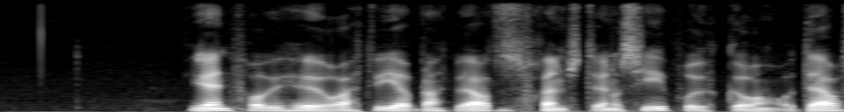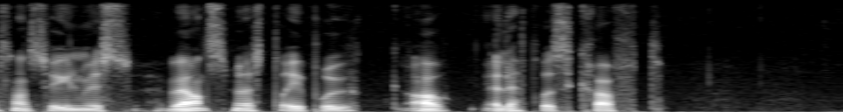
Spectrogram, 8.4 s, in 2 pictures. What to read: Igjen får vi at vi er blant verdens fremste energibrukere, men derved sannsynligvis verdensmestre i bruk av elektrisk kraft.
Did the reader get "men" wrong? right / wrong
wrong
